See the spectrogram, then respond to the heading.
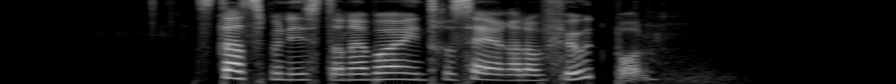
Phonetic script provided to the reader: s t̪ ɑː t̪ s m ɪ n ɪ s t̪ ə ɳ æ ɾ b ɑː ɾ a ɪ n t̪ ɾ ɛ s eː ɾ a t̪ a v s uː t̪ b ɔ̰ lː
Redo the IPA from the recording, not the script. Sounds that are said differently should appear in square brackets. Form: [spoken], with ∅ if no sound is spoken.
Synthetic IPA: s t̪ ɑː t̪ s m ɪ n ɪ s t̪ ə ɳ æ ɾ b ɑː ɾ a ɪ n t̪ ɾ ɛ s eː ɾ a [d̪] a v [f] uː t̪ b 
